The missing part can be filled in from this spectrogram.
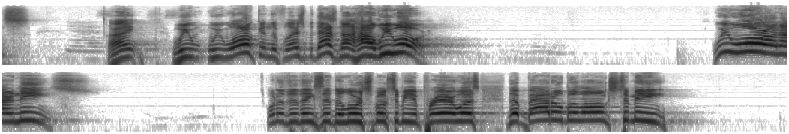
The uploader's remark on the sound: Preached at Gospel Lighthouse in Bossier City, La.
